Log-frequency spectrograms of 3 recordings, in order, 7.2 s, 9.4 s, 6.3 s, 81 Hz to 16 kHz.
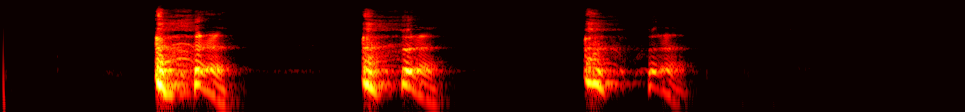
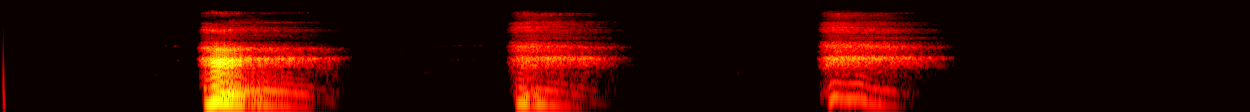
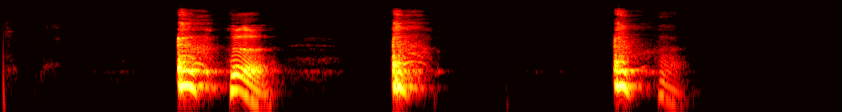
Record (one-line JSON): {"cough_length": "7.2 s", "cough_amplitude": 28115, "cough_signal_mean_std_ratio": 0.26, "exhalation_length": "9.4 s", "exhalation_amplitude": 19428, "exhalation_signal_mean_std_ratio": 0.28, "three_cough_length": "6.3 s", "three_cough_amplitude": 27533, "three_cough_signal_mean_std_ratio": 0.28, "survey_phase": "alpha (2021-03-01 to 2021-08-12)", "age": "65+", "gender": "Male", "wearing_mask": "No", "symptom_none": true, "smoker_status": "Never smoked", "respiratory_condition_asthma": false, "respiratory_condition_other": false, "recruitment_source": "REACT", "submission_delay": "1 day", "covid_test_result": "Negative", "covid_test_method": "RT-qPCR"}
